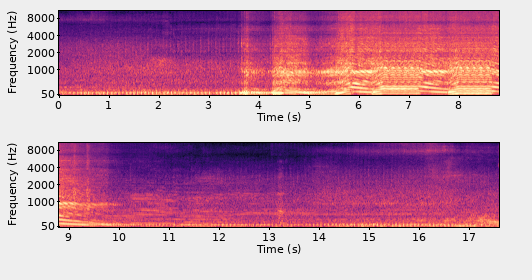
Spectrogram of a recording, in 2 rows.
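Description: A Z15GT motorcycle engine idles, then revs up hard in a run of rising and falling throttle blips around the middle before settling back to a steady, close idle.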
